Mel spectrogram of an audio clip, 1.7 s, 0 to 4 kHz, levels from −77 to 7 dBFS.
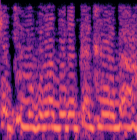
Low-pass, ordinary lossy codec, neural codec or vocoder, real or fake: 3.6 kHz; Opus, 24 kbps; none; real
